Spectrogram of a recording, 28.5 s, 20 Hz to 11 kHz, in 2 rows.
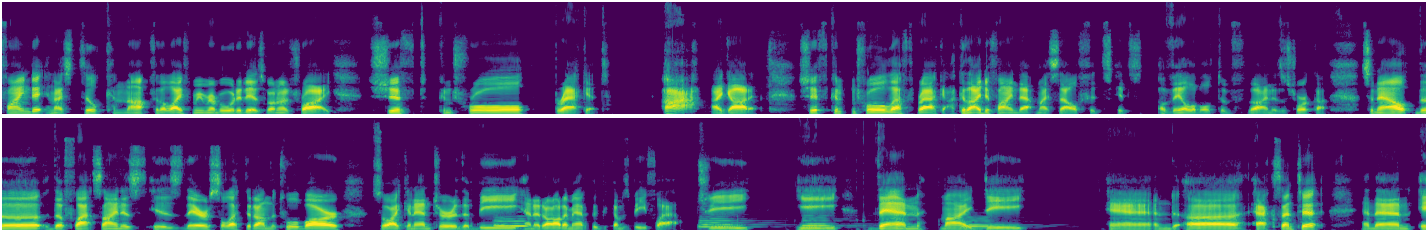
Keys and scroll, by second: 6.1 ctrl+shift+[, 19.0 b, 21.0-23.6 typing, 26.0 shift+v, 27.9 4.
